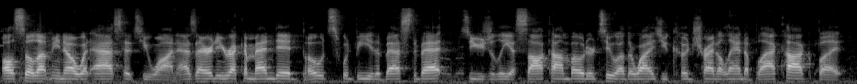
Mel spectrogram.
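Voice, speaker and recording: Bright-voiced blunt man briefing gamers. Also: medium pitch, level tone, brisk, hardly any pauses, faint music behind. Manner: blunt, sweary, sardonic. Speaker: mission commander in an online military game. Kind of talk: mission briefing over game voice chat.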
